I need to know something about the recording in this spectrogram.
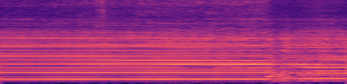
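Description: Cello playing long, held bowed low notes, then moving to new notes near the end.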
